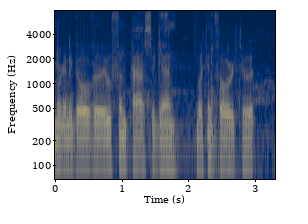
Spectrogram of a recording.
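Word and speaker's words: Ofen Pass: Ufan Pass? Ufan Pass? Is that how you pronounce it?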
